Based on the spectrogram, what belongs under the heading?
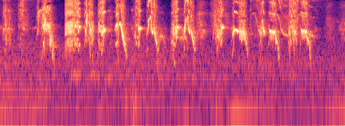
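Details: Common myna (Acridotheres tristis) giving loud, harsh chattering calls. Rapid squawky notes come in an uneven stream of about three per second, with bursts clustered together throughout.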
